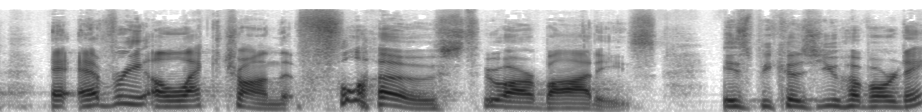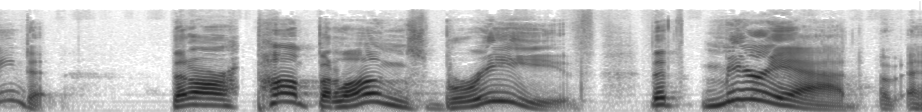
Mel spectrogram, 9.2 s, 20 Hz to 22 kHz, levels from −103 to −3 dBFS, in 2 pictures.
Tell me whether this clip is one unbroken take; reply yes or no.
no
